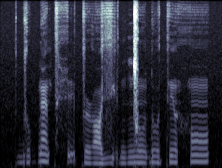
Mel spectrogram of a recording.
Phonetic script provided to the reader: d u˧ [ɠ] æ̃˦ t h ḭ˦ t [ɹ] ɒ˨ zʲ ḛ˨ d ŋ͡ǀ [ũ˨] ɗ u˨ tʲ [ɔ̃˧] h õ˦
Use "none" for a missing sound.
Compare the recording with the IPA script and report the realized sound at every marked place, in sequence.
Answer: ɠ, ɹ, ũ˨, õ˧

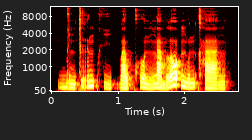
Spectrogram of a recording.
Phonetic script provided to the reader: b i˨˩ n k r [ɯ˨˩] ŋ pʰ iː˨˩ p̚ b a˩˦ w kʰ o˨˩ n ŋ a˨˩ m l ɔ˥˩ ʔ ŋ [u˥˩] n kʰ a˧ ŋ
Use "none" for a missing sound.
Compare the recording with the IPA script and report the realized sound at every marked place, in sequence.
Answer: ɯ˥˩, u˦˥

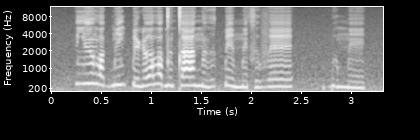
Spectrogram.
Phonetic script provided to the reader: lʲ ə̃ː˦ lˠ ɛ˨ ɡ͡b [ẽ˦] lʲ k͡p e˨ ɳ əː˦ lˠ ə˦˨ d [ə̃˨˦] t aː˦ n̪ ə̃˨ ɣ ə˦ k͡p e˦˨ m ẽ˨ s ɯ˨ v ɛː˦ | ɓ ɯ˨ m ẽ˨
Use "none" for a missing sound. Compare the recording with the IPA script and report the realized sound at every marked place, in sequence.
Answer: ẽ˦, ə̃˦˨

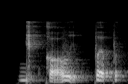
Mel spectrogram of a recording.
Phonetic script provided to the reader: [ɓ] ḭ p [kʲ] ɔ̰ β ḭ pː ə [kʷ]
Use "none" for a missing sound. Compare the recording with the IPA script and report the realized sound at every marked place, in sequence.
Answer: ɡ, k, p

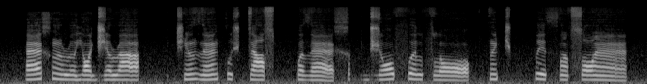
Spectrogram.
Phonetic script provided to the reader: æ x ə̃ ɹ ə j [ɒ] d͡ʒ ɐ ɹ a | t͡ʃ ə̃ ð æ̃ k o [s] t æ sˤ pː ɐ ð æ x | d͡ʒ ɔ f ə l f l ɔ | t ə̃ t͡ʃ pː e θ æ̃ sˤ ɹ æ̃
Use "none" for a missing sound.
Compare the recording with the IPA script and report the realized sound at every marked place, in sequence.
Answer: ɒ, ʃ

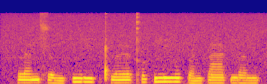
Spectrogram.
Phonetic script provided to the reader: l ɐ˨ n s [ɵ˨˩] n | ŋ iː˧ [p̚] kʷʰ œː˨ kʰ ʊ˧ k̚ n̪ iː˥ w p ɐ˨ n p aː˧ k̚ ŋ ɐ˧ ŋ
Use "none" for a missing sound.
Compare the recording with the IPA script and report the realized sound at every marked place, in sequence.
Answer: ɵ˨˩, p̚

